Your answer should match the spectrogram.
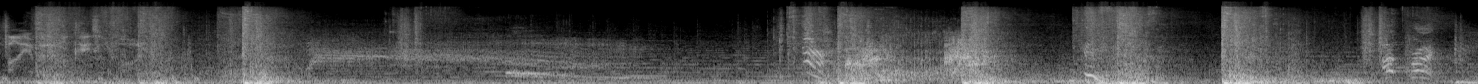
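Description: Heavy booms, thuds and gunfire-like bursts from combat in the video game Mass Effect 2 keep up through the whole stretch, with several loud impacts and voices talking over the battle.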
